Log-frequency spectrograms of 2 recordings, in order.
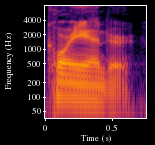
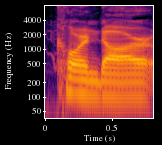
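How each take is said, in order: First: The name has four syllables, like the herb. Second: The name has three syllables, ending in dar. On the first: The speaker calls it right. "no, it's Coriander, like the" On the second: The speaker calls it wrong. "I used to say Korindar, like Commandar"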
